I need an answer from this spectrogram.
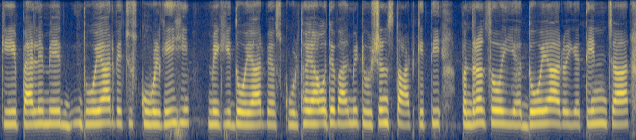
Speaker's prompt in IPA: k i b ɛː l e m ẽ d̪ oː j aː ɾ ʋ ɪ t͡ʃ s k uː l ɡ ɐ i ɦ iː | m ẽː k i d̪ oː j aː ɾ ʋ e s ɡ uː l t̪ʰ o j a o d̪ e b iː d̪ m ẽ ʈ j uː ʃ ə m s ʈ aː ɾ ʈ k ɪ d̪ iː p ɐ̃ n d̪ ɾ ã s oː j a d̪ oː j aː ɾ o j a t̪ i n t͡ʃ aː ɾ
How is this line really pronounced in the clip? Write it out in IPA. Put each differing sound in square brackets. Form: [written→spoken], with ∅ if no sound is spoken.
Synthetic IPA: k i [b→p] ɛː l e m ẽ d̪ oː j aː ɾ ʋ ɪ t͡ʃ s k uː l ɡ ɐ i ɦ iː | m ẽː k i d̪ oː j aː ɾ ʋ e s [ɡ→k] uː l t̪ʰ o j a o d̪ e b [iː→aː] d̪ m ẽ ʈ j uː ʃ ə [m→n] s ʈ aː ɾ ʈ k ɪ [d̪→t̪] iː p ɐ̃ n d̪ ɾ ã s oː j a d̪ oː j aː ɾ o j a t̪ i n t͡ʃ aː ɾ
